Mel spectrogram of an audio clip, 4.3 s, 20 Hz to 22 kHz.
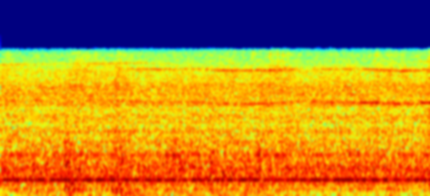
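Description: Steady hum inside a JR 413 series electric train car: one constant mid-pitched tone over a low rumble, with no wheel beat.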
